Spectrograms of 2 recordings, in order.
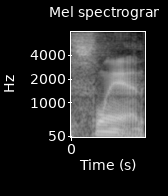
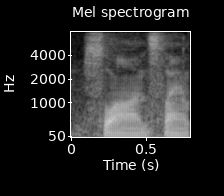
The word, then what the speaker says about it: Slann: Lizardmen world is spawned with solely protecting the Slann right there, the Slann, whatever you want to pronounce it.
